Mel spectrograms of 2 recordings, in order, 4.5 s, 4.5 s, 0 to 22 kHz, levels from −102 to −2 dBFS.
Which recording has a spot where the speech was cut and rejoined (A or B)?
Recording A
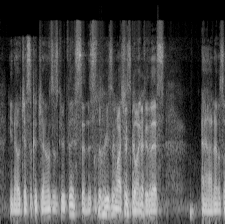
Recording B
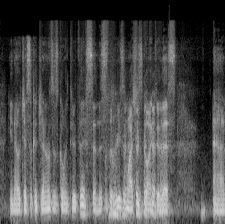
A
